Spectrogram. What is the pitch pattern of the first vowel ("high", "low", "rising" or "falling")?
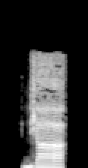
low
